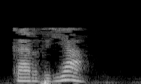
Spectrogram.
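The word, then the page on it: καρδιά: kar5ja-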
